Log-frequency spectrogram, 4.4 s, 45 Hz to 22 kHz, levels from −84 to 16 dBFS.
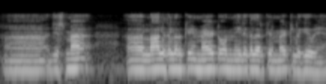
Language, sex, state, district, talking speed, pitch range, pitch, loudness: Hindi, male, Uttar Pradesh, Jyotiba Phule Nagar, 205 wpm, 130-145 Hz, 135 Hz, -19 LUFS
